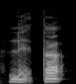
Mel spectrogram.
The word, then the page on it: le7ta7: apatani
